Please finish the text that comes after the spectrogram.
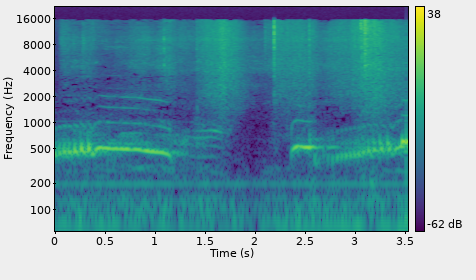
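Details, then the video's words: Puter pelung dove in a cage giving long, smooth, level coos, one lasting about a second, then after a short pause another rising coo; a constant low hum underneath. "PUTER PELUNG MASTERING || SUARANYA BIKIN MERINDING"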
